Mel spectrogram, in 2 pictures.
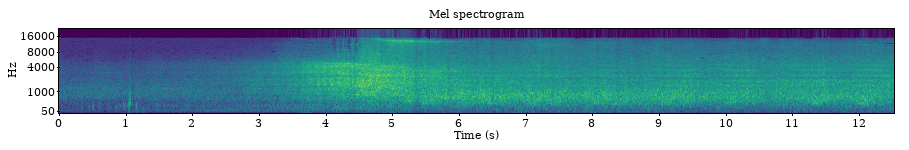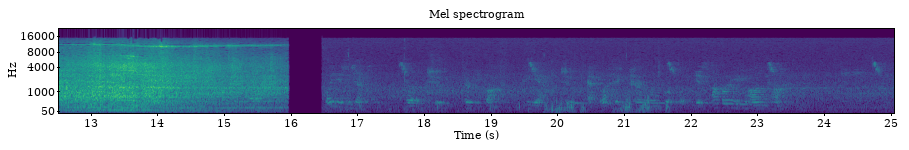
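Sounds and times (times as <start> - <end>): coaches rumbling over rails: 0.0 - 16.0
diesel locomotive passing: 0.0 - 25.0.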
